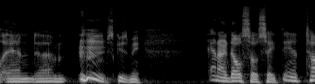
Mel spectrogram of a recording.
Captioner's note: clearing throat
